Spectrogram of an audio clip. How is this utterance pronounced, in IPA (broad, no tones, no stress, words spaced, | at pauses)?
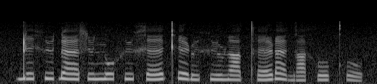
ɖexyɗæsy noxyxɛkʰe ɽyxyɳa tʰɛɽæ ɡaxokʰo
